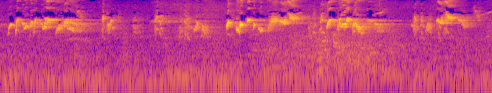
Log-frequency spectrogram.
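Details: Red-whiskered bulbul giving bursts of chattering, warbled notes in short phrases separated by brief pauses, fairly harsh and busy in texture.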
